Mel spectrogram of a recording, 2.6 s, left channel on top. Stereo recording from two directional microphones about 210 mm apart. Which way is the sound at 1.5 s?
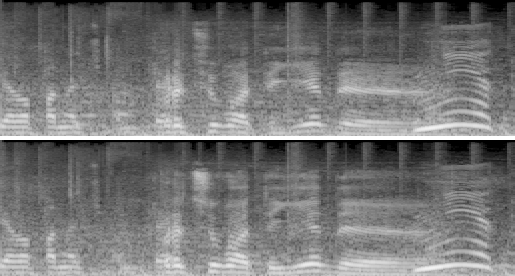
15° right (ahead or behind).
